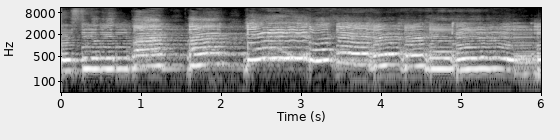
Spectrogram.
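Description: Live blues music: a single lead line of long held notes that bend and waver in pitch, with no bass or drums heard under it.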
